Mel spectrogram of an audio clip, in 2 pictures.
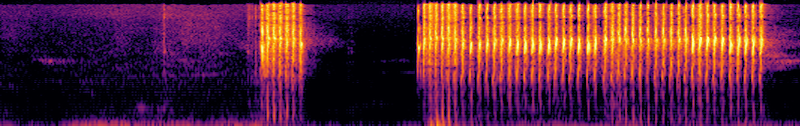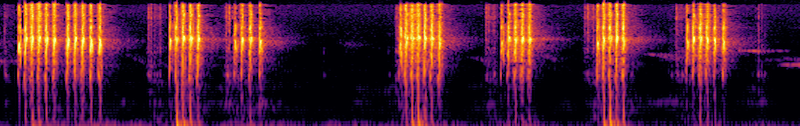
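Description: Javan Tesia giving high, dense buzzy trills: one long two-second burst, then a string of short bursts about once a second.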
